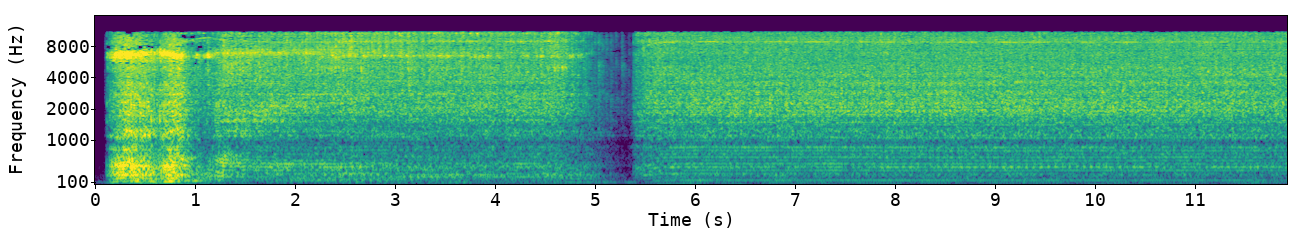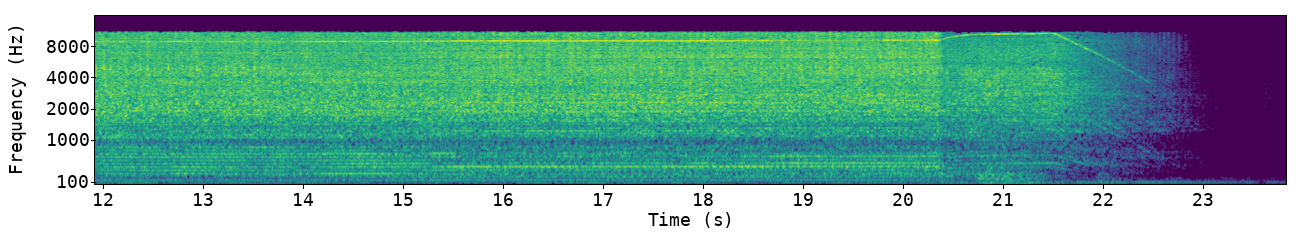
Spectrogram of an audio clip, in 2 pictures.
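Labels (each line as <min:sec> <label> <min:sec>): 0:00.0 An engine produces multiple deep rumbles. 0:01.1
0:01.1 An engine thrums steadily before turning off. 0:23.8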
